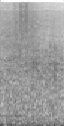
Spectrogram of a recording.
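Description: A blast cast with the Incendio fire spell in the Hogwarts Legacy video game, one dense, roaring low boom with a fiery rush that fills the whole short moment, loud and close, with no talk.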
